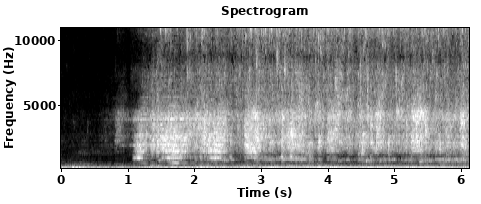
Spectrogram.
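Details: Gurgling and rushing water over a steady low hum at a newly installed well expansion/pressure tank at the end of the fill cycle; system about 2 years old.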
